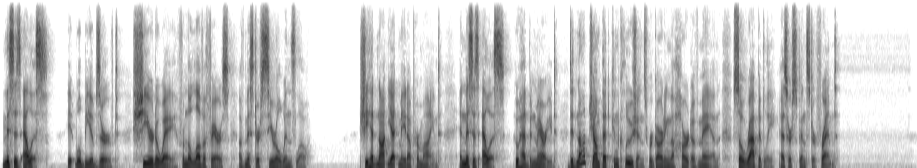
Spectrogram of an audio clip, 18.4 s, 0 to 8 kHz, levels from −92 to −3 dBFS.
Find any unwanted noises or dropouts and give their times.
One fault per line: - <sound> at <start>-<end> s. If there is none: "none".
none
